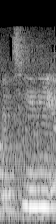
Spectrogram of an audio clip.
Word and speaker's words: Mbitini: starting to hear it they do say the M but it's just so slight that we don't pick it up so B always has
